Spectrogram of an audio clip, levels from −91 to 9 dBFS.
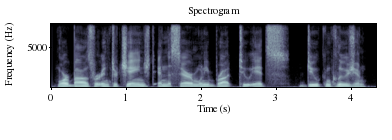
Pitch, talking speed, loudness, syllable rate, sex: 105 Hz, 165 wpm, -18 LUFS, 5.4 syllables/s, male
